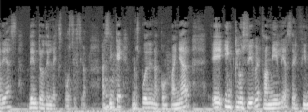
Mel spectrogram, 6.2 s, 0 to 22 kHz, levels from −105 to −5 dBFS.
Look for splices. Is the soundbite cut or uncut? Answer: cut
